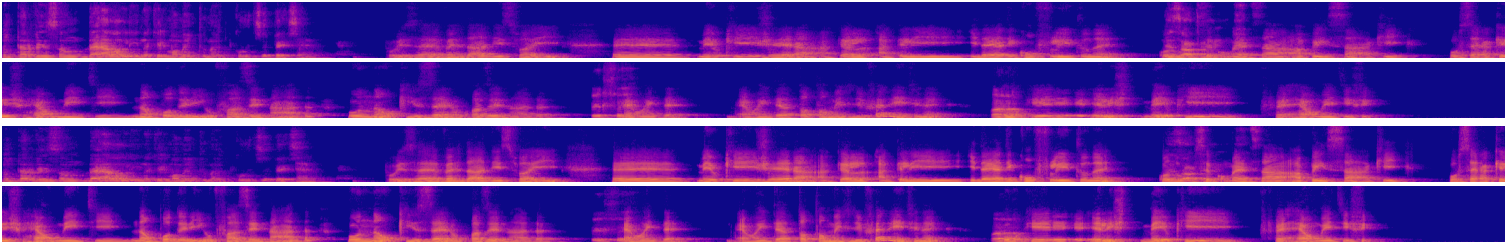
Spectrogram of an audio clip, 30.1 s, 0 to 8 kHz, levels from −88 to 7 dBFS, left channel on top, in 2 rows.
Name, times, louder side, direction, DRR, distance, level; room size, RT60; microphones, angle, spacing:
voice 1, 0.0-3.0 11.6-12.3 20.9-21.4 24.9-25.3, left 2 dB, 85° left, 5 dB, 0.4 m, -31 dB
voice 2, 3.9-11.1 11.6-14.0 14.5-18.1 18.5-20.5 21.2-21.8 22.3-24.4 25.0-27.3 27.8-28.7, right 3 dB, 90° right, 7 dB, 0.4 m, -27 dB
2.7 x 2.2 x 2.4 m, 0.62 s
head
